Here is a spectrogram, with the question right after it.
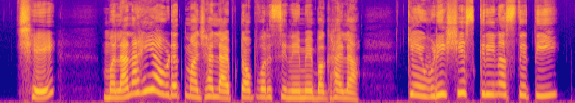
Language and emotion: Marathi, disgusted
